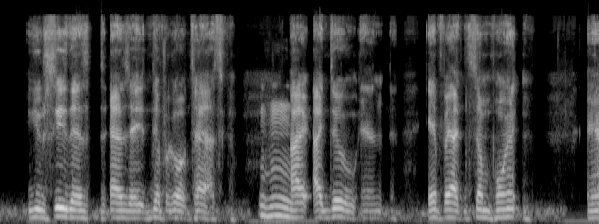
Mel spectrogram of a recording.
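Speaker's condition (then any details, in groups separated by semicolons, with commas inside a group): ALS; throat muscles affected, speech slowed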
